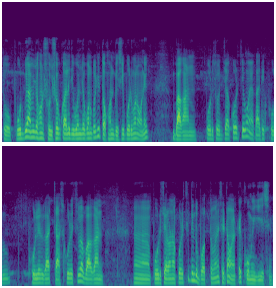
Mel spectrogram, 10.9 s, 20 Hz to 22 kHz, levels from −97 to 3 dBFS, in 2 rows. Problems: constant background noise, low volume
